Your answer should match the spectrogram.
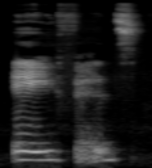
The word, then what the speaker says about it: aphids: pretty sad day when the aphids pronounced a FIDs arrived they are some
